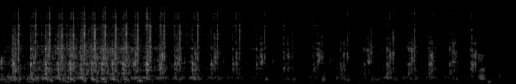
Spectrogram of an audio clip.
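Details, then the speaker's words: Vintage Necchi Lelia 512 sewing machine sewing through a paper base: crisp even stitch clicks about three a second easing off and stopping, no grinding or skipping; sews cleanly, tension fine. "and listen to that because it's a paper base uh we're really having to push that needle through you can hear it kind of cutting through uh that paper as we go"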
